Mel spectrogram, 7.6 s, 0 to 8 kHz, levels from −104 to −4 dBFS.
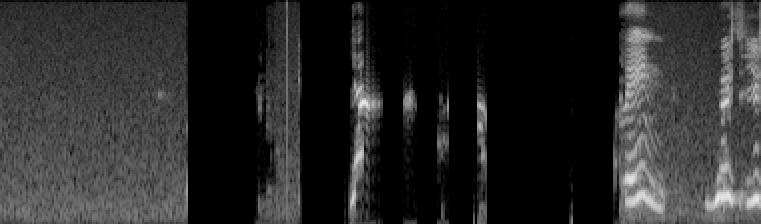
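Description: Right at 1.59 to 1.63 s and again at 1.85 to 1.9 s there are faint scraps of a second voice under the speech, very quiet at first, then a bit more noticeable. That's most likely the other side's voice leaking through, loudspeaker playback the echo canceller didn't fully scrub from the mic. A third scrap turns up at 2.97 to 3.03 s.

Straight after that second leak, from 1.9 to 2.73 s, the room tone sinks by about 40 dB and then comes back. That's the background gated by the echo canceller, clamping the mic while it thought the loudspeaker was active. It happens again, more briefly, from 3.03 to 3.2 s.

At 2.87 s there's a single sharp snap sitting on top of everything, likely an electrical switching spike from some nearby switch or discharge getting into the line.

From 3.48 to 6.25 s the talker's own speech keeps dipping hard, at its worst almost vanishing. The likely cause is speech suppressed in double talk: both sides spoke at once and the canceller turned everything down rather than sort out which was echo.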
